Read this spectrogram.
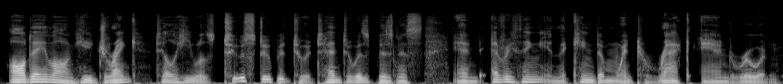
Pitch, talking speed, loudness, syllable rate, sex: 90 Hz, 190 wpm, -21 LUFS, 4.7 syllables/s, male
